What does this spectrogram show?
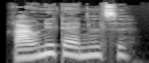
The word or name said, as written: revnedannelse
